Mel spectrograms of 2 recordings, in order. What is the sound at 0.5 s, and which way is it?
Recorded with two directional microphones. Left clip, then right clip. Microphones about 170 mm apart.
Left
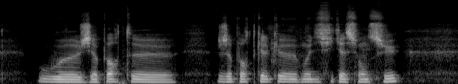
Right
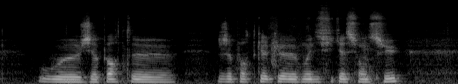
Speech, 60° left (ahead or behind).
